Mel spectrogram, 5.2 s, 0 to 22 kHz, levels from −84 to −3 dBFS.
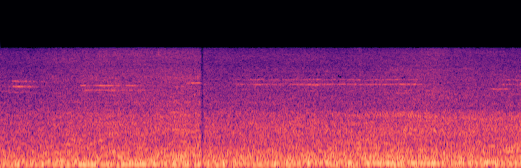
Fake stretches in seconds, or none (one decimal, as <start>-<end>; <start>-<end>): none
